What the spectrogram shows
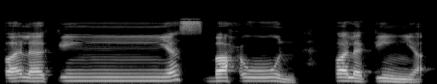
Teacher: ഫലക്കിൻ എന്നുള്ള ആ തൻവീനെ ശേഷമുള്ള യായിലേക്ക് നമ്മൾ ചേർത്ത് മണിച്ചുകൊണ്ട് ഉച്ചരിക്കും. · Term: ഇദ്ഗാമും ബിഗുന്നയാണ്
